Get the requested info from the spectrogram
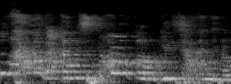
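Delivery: fast, high, sharp, angry rant.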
